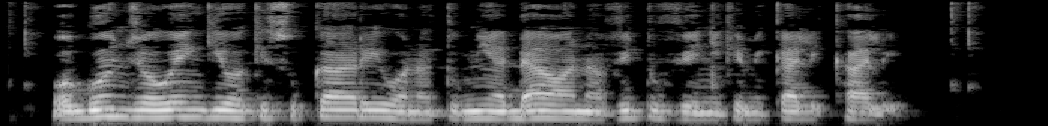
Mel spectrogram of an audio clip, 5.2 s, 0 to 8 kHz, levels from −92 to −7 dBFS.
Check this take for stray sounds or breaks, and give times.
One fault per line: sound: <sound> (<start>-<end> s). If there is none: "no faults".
no faults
